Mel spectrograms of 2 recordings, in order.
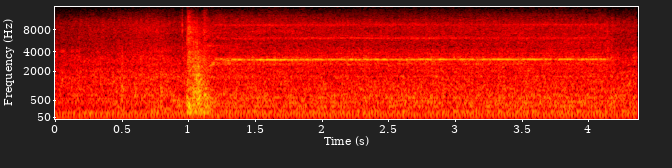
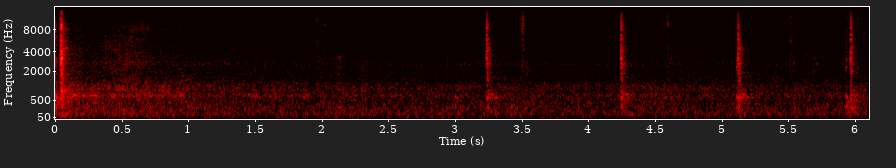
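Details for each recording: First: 2015 Toyota Camry, U760E transmission, 125k miles, code P2714 shift solenoid performance, after fluid change, commanding solenoids via scan tool: sharp click then thin high-pitched hum about three seconds as the SL solenoid switches; whether normal is unclear. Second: 2015 Toyota Camry, 125k miles, U760E transmission with P2714 shift solenoid performance code and shift/shudder complaints; bypass check at external harness gives crisp single identical clicks, solenoid switching normally, resistance 6.3 ohms; P2714 remains pending.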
